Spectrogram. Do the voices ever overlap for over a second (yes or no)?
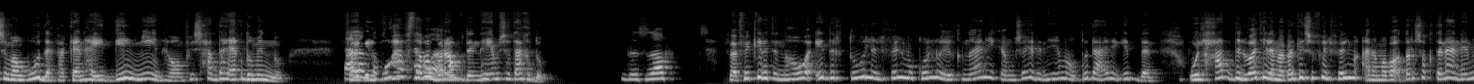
yes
